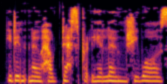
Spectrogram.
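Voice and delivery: plain reading voice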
